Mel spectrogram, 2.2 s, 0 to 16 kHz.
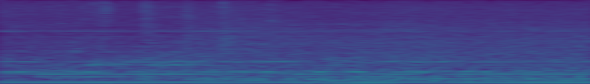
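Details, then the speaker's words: Gulfstream Conquest 6311 RV rooftop air conditioner on 120V shore power or generator, set to cool high: low, steady hum with soft even whir, no rattles or surging; running normally. "and you'll hear the AC turn on."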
